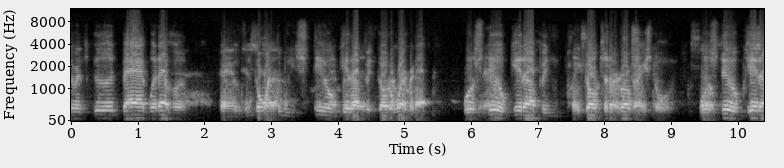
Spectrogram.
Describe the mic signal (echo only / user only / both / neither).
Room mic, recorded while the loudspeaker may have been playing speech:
echo only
